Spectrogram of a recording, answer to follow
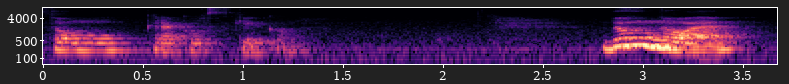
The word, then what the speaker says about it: Noe: Był Noe, niektórzy wymawiają to nazwisko Noje lub Moje, co w harce na potopie pływał i wszystkie zwierzęta miał ze sobą parami.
